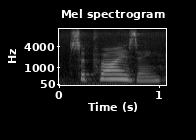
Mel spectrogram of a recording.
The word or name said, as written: suprising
